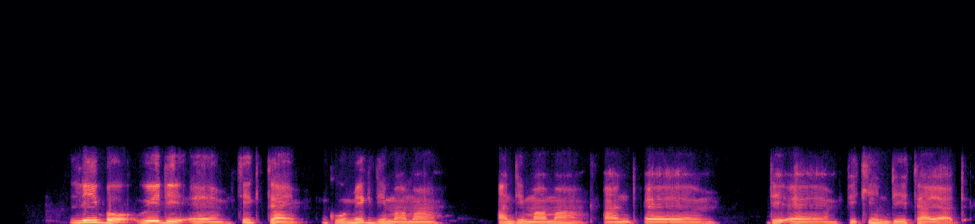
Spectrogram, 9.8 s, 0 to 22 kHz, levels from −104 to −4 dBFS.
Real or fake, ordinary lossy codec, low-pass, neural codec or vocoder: fake; Opus, 16 kbps; 7.2 kHz; vocoder, 44.1 kHz, 128 mel bands every 512 samples, BigVGAN v2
